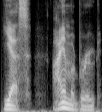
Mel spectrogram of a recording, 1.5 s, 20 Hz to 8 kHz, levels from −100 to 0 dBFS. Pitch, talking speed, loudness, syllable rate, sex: 100 Hz, 195 wpm, -19 LUFS, 5.3 syllables/s, male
